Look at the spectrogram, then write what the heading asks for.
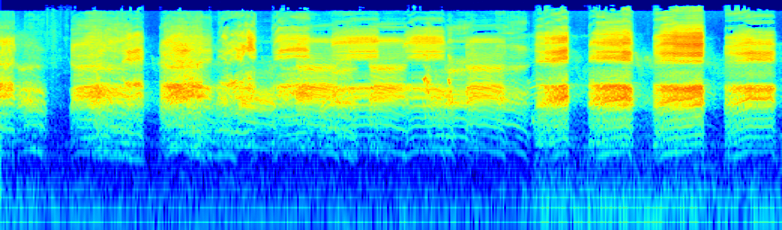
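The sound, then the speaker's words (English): Harsh, raspy rook caws repeat in a steady series of loud bursts, overlapping at first and then separating into distinct calls with brief gaps, clear with no talking. “In the English language, their name takes from their harsh call.”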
